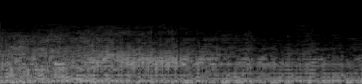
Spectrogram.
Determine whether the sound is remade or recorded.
remade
